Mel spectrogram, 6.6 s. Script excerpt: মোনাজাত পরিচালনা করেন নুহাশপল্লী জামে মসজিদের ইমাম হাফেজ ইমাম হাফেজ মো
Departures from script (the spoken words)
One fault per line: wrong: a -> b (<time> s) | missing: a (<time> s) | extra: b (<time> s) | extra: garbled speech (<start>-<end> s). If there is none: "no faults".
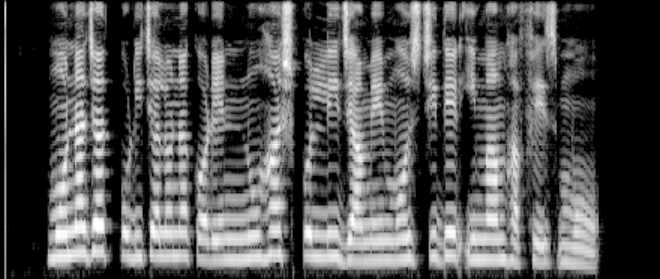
missing: ইমাম হাফেজ (5.5 s)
